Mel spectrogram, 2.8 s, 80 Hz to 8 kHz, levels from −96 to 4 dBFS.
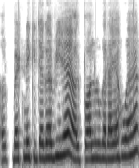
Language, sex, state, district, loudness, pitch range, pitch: Hindi, female, Bihar, Darbhanga, -16 LUFS, 245-290 Hz, 260 Hz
